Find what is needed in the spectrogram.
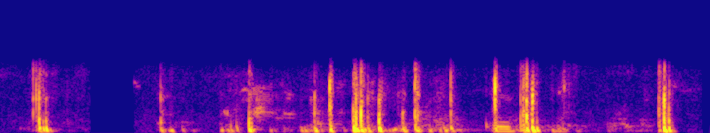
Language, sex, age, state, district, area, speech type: Hindi, male, 30-45, Uttar Pradesh, Mau, rural, conversation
